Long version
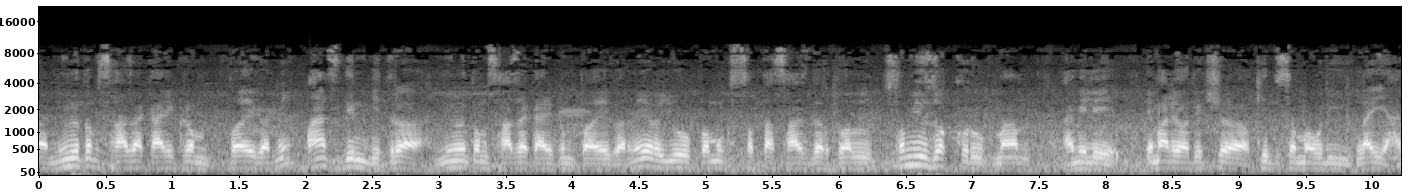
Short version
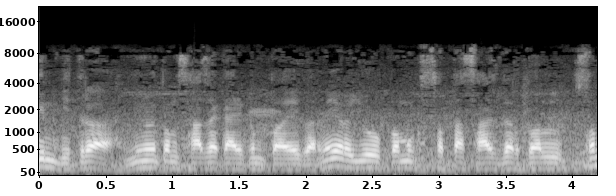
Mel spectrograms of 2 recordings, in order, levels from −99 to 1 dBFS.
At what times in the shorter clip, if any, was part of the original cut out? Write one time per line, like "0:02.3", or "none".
none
